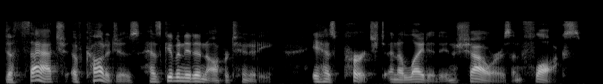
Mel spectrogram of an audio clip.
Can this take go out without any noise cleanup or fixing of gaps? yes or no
yes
